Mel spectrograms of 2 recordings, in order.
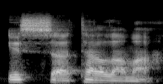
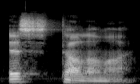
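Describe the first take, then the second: First: An extra vowel separates the opening consonants. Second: The opening consonants run together without a vowel. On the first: The speaker calls it wrong. "that's too many, too many consonants" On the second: The speaker calls it right. "It's istalama"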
